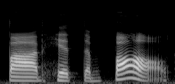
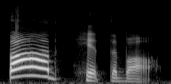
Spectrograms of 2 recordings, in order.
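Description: First: The stress is on the word ball. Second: The stress is on the word Bob. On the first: It tells what Bob hit. "Did Bob hit the truck? No" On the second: It tells who hit the ball. ""Who hit the ball?""

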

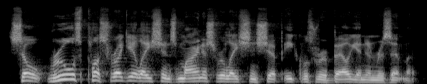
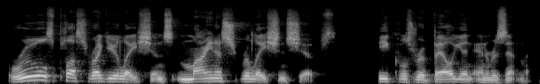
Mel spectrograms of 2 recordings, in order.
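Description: First: It is said at a normal pace. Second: It is said slowly and deliberately.

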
